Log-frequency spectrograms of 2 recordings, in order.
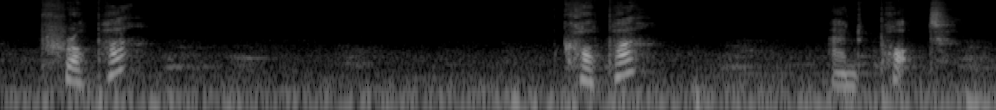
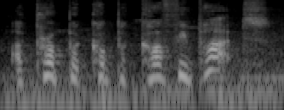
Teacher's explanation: we make the pa sound by putting our lips together i'm blowing them open with some air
